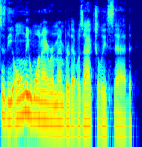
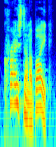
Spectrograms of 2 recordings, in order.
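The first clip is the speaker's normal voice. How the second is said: Irish saying; 9 semitones higher, 3 dB louder than usual. Pretend. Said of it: "a saying everyone should say more".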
